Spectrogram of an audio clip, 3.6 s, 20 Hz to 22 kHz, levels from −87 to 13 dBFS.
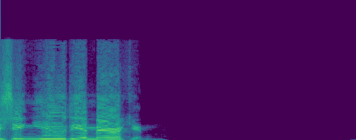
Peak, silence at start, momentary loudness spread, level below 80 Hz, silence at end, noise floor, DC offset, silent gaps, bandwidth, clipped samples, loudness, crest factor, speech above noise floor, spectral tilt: -6 dBFS; 0 s; 12 LU; -62 dBFS; 2.15 s; under -90 dBFS; under 0.1%; none; 16 kHz; under 0.1%; -15 LUFS; 14 dB; over 74 dB; -2 dB/octave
